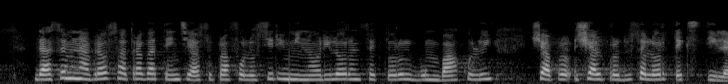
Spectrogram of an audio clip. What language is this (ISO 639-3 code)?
ron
